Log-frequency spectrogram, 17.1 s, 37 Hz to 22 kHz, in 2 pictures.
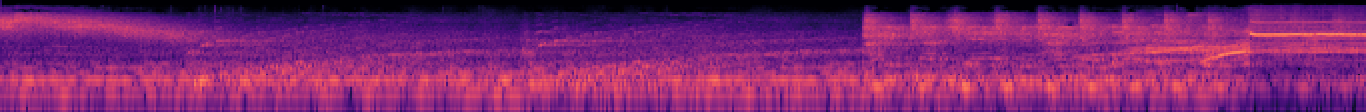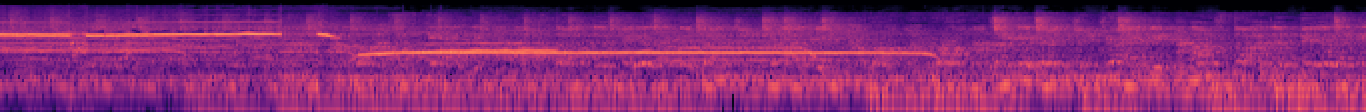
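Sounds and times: dance music over speakers: 0.0 - 3.2, 5.4 - 17.0
audience cheering and shouting: 7.0 - 14.6.

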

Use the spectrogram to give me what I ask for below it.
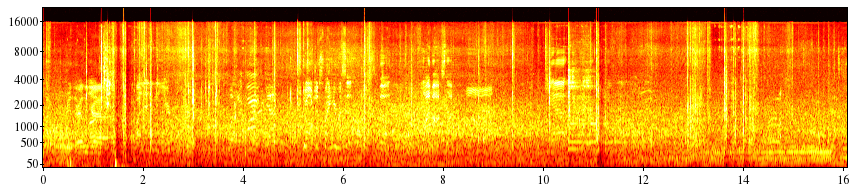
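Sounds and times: skateboard wheels rolling on concrete: 0.0 - 16.0.

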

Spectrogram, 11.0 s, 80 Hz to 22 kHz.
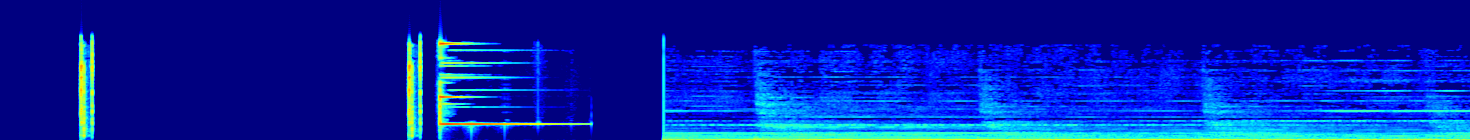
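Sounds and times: bright bell ding: 3.3 - 4.5
music: 5.0 - 11.0.

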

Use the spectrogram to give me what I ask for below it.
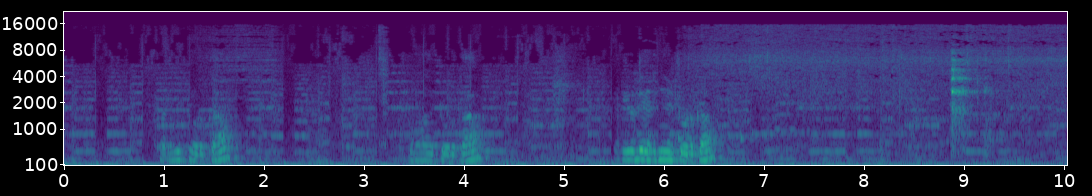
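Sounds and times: spices sizzling in hot oil: 0.6 - 3.8, 4.7 - 10.0.

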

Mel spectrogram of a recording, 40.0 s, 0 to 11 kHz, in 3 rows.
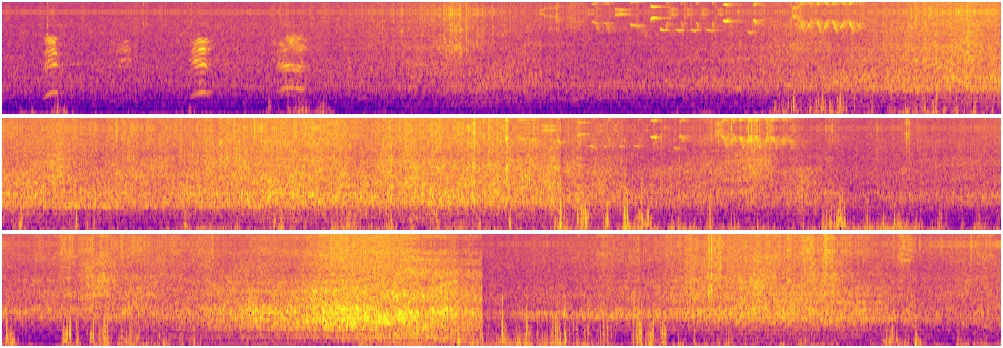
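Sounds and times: wind buffeting microphone: 2.0 - 5.8, 6.4 - 39.9
bicycles riding past: 4.3 - 39.9
motor vehicle passing: 4.9 - 39.9.

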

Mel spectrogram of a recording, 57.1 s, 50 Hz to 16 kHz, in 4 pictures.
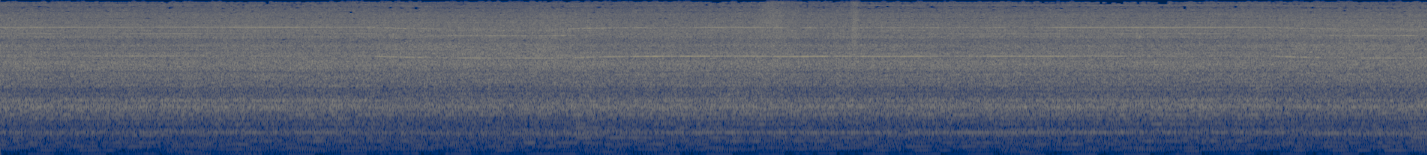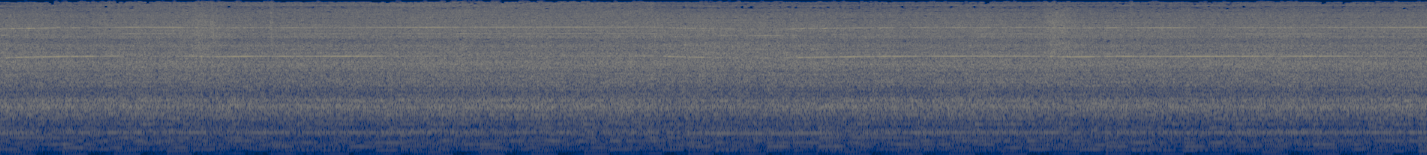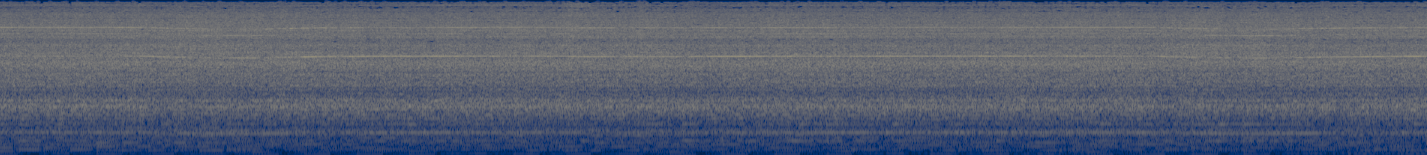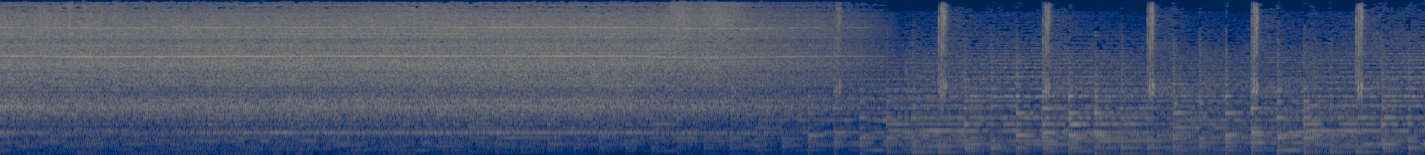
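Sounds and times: spot cleaner motor whine: 0.0 - 57.0.

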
